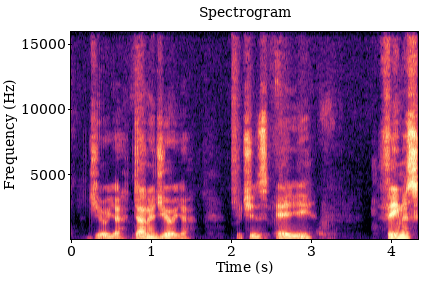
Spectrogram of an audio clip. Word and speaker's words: Gioia: however you say I don't know how to pronounce that string of vowels Joya Dana which is a famous contemporary American poet.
